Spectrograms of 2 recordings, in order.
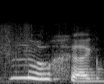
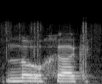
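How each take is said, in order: First: The first word has a plain 'oo' vowel. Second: The first word has a diphthong, like 'noh'. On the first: The speaker calls it right. "а ну хак" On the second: The speaker calls it wrong. "Не ноу"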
